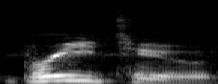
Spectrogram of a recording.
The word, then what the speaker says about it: Brito: It's Brito.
